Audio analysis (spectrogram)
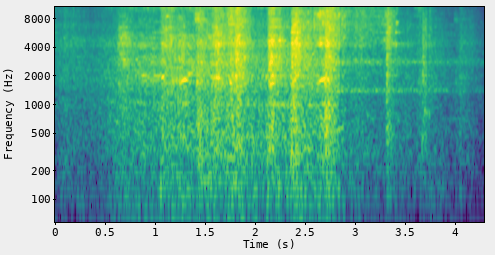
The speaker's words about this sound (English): A quick subway ride north takes us from East Flatbush to Crown Heights.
